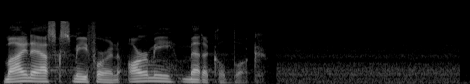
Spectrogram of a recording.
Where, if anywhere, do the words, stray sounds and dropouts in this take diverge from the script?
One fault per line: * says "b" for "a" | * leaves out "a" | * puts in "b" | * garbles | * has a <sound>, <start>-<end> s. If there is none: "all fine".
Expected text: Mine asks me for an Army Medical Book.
all fine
